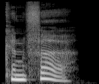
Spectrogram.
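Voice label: "confer", British English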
